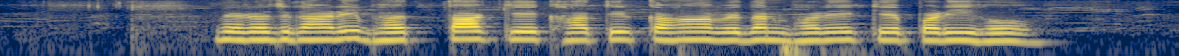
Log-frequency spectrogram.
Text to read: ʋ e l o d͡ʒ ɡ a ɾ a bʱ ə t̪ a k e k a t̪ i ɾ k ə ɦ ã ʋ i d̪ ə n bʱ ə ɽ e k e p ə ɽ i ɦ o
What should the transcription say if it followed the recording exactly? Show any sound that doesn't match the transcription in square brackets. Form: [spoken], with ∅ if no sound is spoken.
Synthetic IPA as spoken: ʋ e [ɾ] o d͡ʒ ɡ a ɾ [i] bʱ ə t̪ a k e [kʰ] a t̪ i ɾ k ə ɦ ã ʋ [e] d̪ ə n bʱ ə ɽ e k e p ə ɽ i ɦ o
